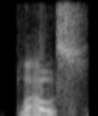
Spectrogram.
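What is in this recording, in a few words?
"blouse", American English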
